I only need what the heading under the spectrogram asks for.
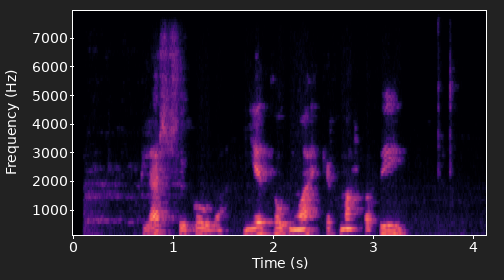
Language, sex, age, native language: Icelandic, female, 30-39, Icelandic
